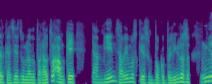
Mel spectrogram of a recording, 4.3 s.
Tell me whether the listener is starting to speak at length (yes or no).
no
